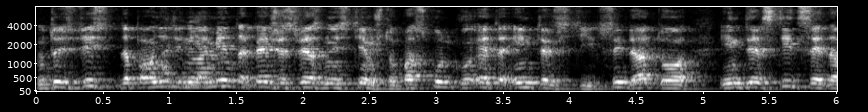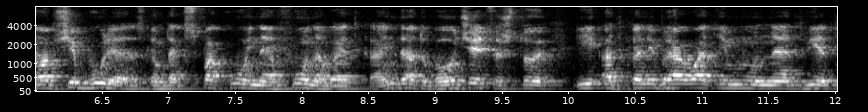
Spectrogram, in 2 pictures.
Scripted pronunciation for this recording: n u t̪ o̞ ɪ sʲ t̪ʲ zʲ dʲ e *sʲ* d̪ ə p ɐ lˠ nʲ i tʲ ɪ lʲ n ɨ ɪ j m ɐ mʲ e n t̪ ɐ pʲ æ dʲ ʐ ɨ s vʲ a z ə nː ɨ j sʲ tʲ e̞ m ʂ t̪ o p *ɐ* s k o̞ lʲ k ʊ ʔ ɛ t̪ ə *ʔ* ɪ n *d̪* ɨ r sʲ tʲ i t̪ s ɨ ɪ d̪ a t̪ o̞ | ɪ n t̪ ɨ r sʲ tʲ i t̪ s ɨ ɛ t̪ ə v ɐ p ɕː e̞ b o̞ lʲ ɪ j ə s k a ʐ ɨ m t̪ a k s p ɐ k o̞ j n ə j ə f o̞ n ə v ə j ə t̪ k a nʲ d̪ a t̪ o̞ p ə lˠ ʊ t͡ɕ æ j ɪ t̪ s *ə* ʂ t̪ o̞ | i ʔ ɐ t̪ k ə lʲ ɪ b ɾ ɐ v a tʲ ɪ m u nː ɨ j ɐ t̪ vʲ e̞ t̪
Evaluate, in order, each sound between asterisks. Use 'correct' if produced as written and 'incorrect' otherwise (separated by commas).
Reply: correct, correct, correct, incorrect, correct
